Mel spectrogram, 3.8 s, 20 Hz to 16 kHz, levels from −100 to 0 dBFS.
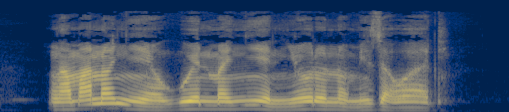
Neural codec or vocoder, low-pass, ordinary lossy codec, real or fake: none; 10.8 kHz; MP3, 48 kbps; real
